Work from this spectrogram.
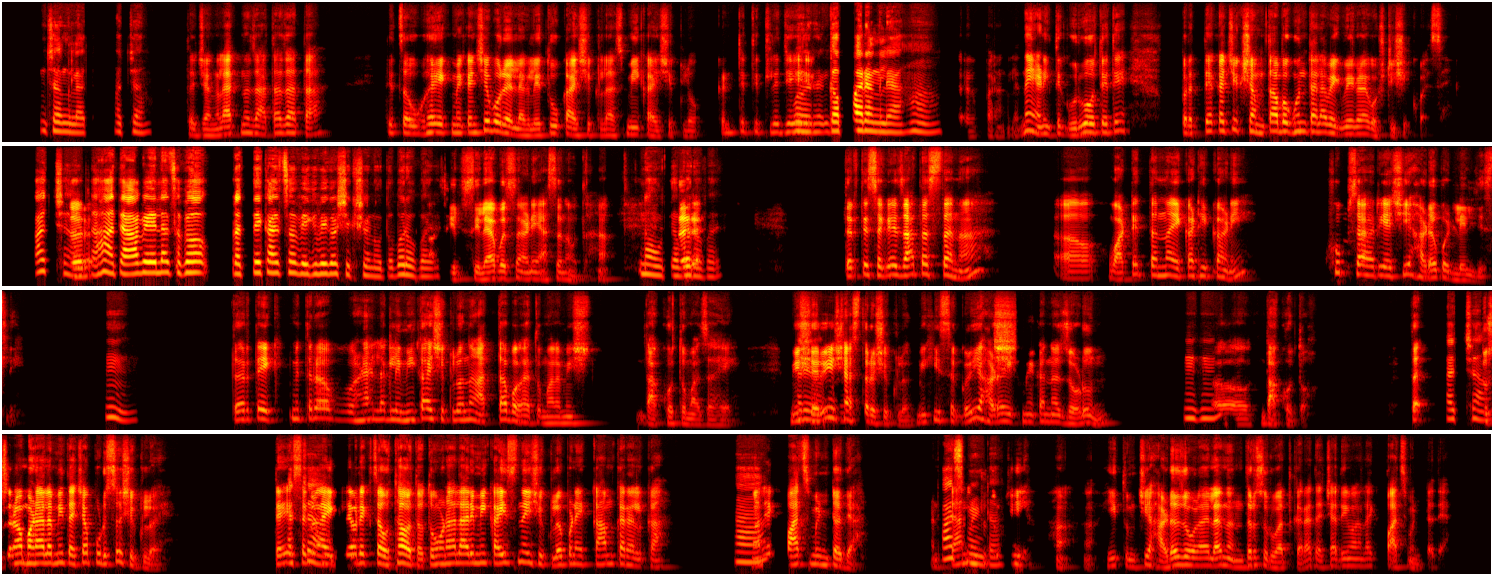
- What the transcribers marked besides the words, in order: other noise; other background noise; tapping; in English: "सिलेबस"; shush
- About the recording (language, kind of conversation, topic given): Marathi, podcast, लोकांना प्रेरित करण्यासाठी तुम्ही कथा कशा वापरता?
